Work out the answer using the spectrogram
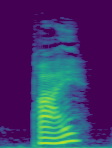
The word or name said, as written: braille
